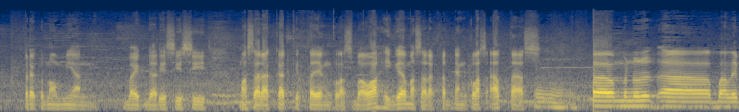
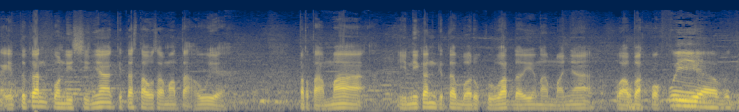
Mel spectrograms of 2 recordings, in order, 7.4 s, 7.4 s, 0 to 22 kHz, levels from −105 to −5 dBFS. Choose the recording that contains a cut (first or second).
first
